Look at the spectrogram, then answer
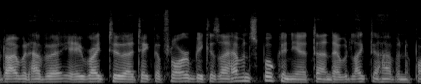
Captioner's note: speaking French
